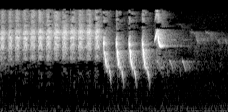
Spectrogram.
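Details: Common nightingale, natural song: a rapid churring series of repeated notes that slows into five loud separate chirps and a brief rising whistle.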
